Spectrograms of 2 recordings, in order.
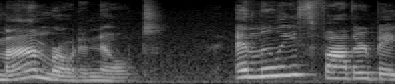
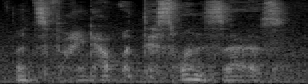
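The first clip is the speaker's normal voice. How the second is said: whisper; 3 semitones lower, 13 dB quieter than usual. Real, not acted. Teacher whispering to children before reading the page. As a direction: whisper it like a secret.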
